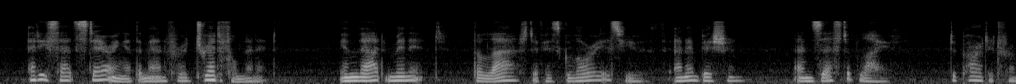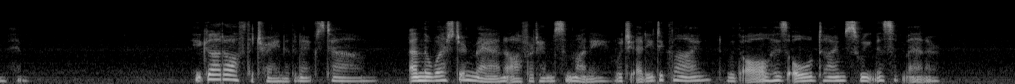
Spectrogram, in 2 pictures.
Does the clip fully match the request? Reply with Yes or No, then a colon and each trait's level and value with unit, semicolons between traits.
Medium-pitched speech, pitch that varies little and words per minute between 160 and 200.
No: medium, 165 Hz; average, 3.4 semitones; average, 165 wpm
